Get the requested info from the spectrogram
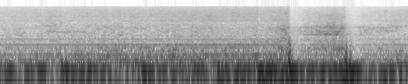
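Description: Steady low hum and rumble of a lecture hall's room and sound system between words, with faint steady tones that stop about one and a half seconds in.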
